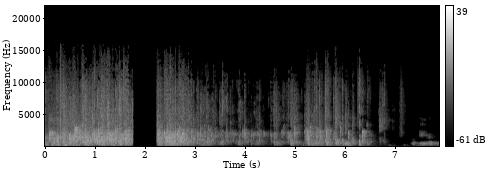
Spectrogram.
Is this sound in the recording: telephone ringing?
no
